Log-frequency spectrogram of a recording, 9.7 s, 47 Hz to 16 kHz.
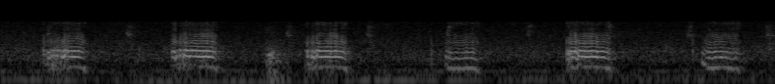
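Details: Two-month-old Shar Pei puppy Lorena asleep and snoring as loudly as an adult: six harsh, harmonic snore bursts, each under a second long, coming at a steady pace of about one every 1.7 seconds, with softer breaths between.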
